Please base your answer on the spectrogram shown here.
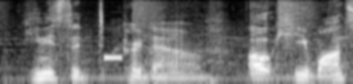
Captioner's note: beeping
